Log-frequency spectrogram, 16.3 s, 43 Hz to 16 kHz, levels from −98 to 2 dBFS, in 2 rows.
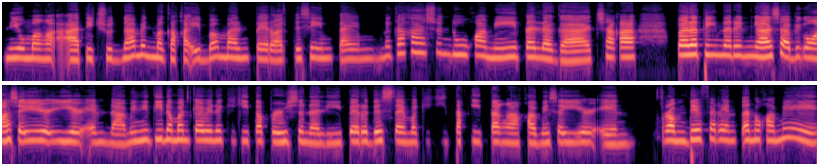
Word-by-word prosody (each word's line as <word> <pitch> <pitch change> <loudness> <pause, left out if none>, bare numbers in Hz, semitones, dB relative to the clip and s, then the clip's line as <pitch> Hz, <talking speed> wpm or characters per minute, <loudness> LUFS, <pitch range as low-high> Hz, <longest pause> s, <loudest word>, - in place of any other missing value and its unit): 'yong 250 0 -1
mga 240 -1 0
attitude 225 0 -1
namin. 280 +2 0
Magkakaiba 230 0 -2
man, 255 -2 -2
pero 225 -3 -2
at - - -21
the - - -2
same 250 -2 -5
time, 230 +2 -6
nagkakasundo 345 0 -2
kami 270 -2 0
talaga. 215 -5 +1
Tsaka 265 -1 +4 0.4
parating 315 0 +7
na 305 - +3
rin 290 -1 -2
nga 270 0 +8
sabi 265 -2 +2
ko 260 - +1
nga 250 - +4
sa'yo, 245 -2 +1
year 255 -2 +1
year 240 -1 0
end 225 0 -6
namin, 220 +5 -2
hindi 280 +1 -2
naman 270 -1 +1
kami 260 0 +1
nagkikita 245 -1 -5
personally. 220 -2 -3
Pero 240 -1 0
this 245 +1 0
time 230 -1 +1
magkikita-kita 235 +1 -5
nga 220 - 0
kami 215 0 -2
sa 225 +1 -4
year 225 +1 -3
end 200 +1 -6 0.2
from 250 0 +4
different 275 -2 0
ano 270 0 +1
kami, 265 -3 -2
250 Hz, 165 wpm, -23 LUFS, 230-270 Hz, 0.4 s, nga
